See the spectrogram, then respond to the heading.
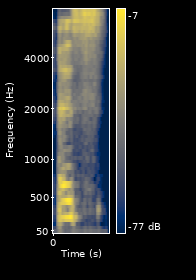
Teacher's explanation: सीन पे आपकी whistling sound है · है लेकिन सीन के अंदर क्या है आपकी जो जबान है आपकी टिप ऑफ द टंग है आपकी दांतों के पीछे रहेगी तो उसकी वजह से क्या है कि एयर ट्रैप होगी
